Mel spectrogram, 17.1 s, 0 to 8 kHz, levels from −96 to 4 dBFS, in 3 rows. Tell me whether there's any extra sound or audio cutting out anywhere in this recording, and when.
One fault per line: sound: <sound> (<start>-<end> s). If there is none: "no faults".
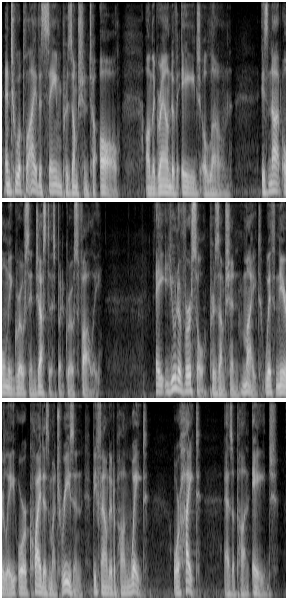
no faults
